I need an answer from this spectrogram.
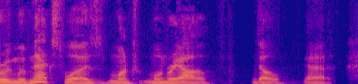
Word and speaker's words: Montreal: move next was Mont Monreal. They'll uh I'll hear it from one of my friends if I don't say it properly if I say Montreal.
